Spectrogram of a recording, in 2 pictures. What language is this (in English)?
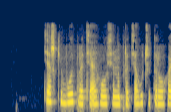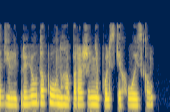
Belarusian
